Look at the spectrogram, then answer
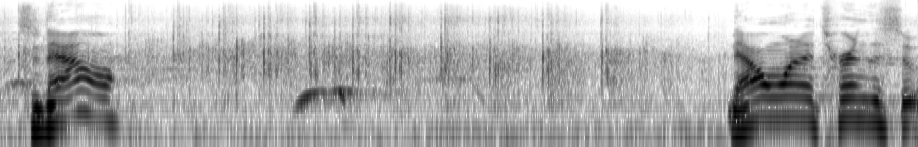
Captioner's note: applause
